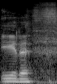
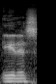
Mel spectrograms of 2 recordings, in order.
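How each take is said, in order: First: The name ends with a lisped th sound. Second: The name ends with a plain s sound. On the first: This is the official version. The speaker calls it wrong. "not Aerith. I don't want to lisp" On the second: This is the version the speaker prefers. The speaker calls it right. "Aeris is Aeris"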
